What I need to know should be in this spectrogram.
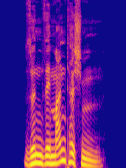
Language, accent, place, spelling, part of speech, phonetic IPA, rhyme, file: German, Germany, Berlin, synsemantischem, adjective, [zʏnzeˈmantɪʃm̩], -antɪʃm̩, De-synsemantischem.ogg
- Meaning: strong dative masculine/neuter singular of synsemantisch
